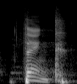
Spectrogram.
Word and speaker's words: thank: 뭐라고요 아 Thank you 거기서 유를 빼면은 뭐예요 Thank 요게 이제 탱크 아니고 th 발음으로 혈을 이렇게 약간 깨물었다가 빼면서 than 해야죠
